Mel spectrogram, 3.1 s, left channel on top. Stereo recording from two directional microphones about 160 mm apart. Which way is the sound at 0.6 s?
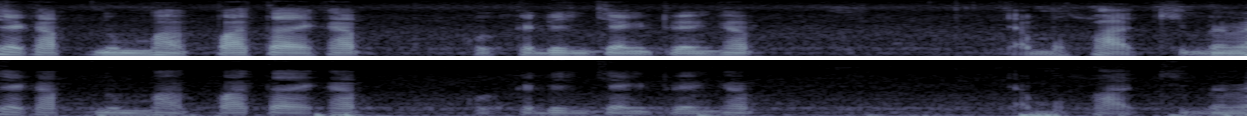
10° left (ahead or behind).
